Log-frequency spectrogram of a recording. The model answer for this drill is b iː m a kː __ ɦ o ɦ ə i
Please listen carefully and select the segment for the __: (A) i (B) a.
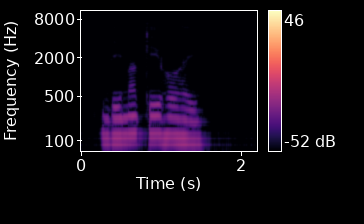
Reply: A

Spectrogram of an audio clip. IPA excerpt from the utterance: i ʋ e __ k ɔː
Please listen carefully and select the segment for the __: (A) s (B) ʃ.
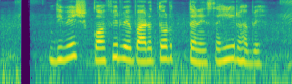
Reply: B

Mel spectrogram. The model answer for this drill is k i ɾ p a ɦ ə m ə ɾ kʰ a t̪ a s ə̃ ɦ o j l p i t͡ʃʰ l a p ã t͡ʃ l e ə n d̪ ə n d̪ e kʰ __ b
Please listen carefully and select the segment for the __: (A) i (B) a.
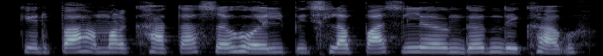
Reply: B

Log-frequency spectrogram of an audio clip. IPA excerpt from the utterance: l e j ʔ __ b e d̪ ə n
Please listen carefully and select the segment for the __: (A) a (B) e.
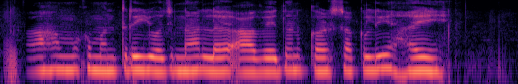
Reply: A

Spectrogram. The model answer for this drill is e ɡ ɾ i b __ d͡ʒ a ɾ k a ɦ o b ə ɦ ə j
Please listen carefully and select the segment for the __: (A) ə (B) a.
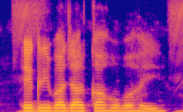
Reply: B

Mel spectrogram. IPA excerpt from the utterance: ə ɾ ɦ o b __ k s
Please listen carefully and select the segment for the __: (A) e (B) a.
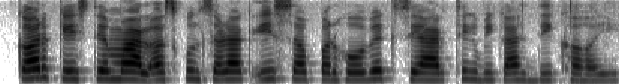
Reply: A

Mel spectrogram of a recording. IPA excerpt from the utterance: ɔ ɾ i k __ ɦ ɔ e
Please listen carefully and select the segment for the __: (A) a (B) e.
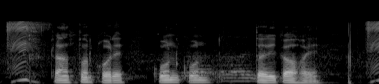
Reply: A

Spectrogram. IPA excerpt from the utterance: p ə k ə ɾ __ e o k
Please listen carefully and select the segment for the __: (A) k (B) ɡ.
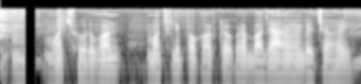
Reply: A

